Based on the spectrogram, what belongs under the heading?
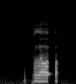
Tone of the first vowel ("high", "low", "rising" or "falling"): falling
